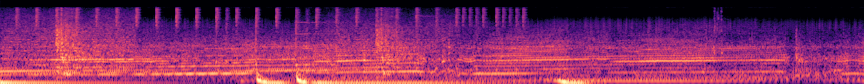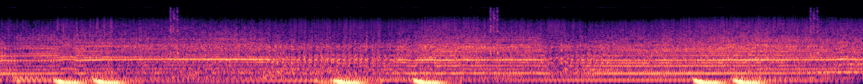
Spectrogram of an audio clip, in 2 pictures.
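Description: A Formula One car's engine heard from on board at speed: its note climbs steadily in pitch as the car accelerates, dips briefly a few times and climbs again. Several short low thumps come through along the way.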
